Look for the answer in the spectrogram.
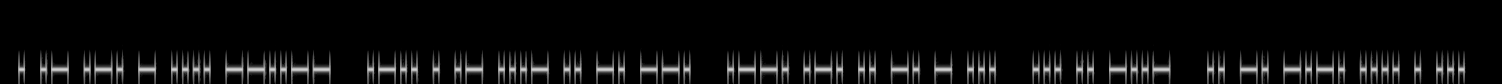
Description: Morse code, heard as a keyed tone, about 22 wpm, 700 Hz. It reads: EARTH, LEAVING PRINTS SIX INCHES
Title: A Sound Of Thunder 22wpm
